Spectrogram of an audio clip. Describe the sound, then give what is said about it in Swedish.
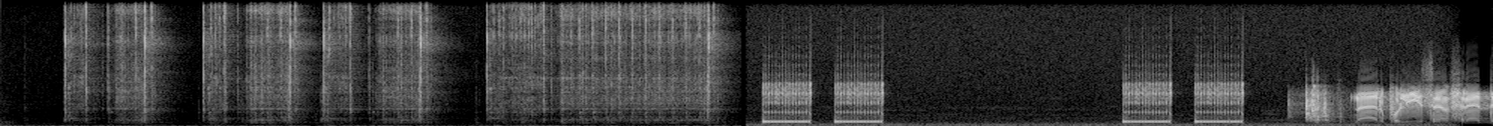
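Quick mechanical clicks and tones like dialing, then a phone's ringback tone buzzes in two pairs of short bursts over a low hum, followed by a brief warbling chirp as the call connects. “Det är nog bäst att jag ringer upp den här jäveln direkt då.”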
